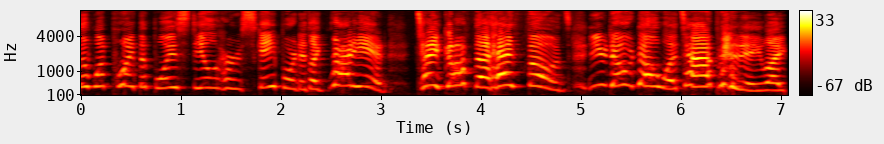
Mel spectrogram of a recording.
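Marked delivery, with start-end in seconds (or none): 2.5-6.9 loud yelling. Retelling watching the episode with friends: retelling a yell at the screen. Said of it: "we're just yelling".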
